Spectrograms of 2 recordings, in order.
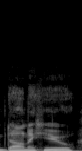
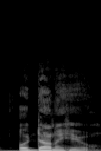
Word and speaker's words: Donohue: it's because I pronounce my name Donohue, and she said that the correct Irish pronunciation would be O'Donohue.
